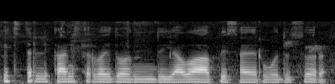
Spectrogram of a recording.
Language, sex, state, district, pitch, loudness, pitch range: Kannada, male, Karnataka, Koppal, 120 Hz, -18 LUFS, 115-120 Hz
